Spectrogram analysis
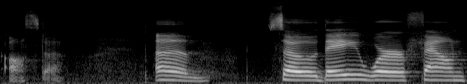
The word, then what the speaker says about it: Asta: sorry about that uh osta not like aang it's kind of like what m night shyamalan did with ong it's asta um so they were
